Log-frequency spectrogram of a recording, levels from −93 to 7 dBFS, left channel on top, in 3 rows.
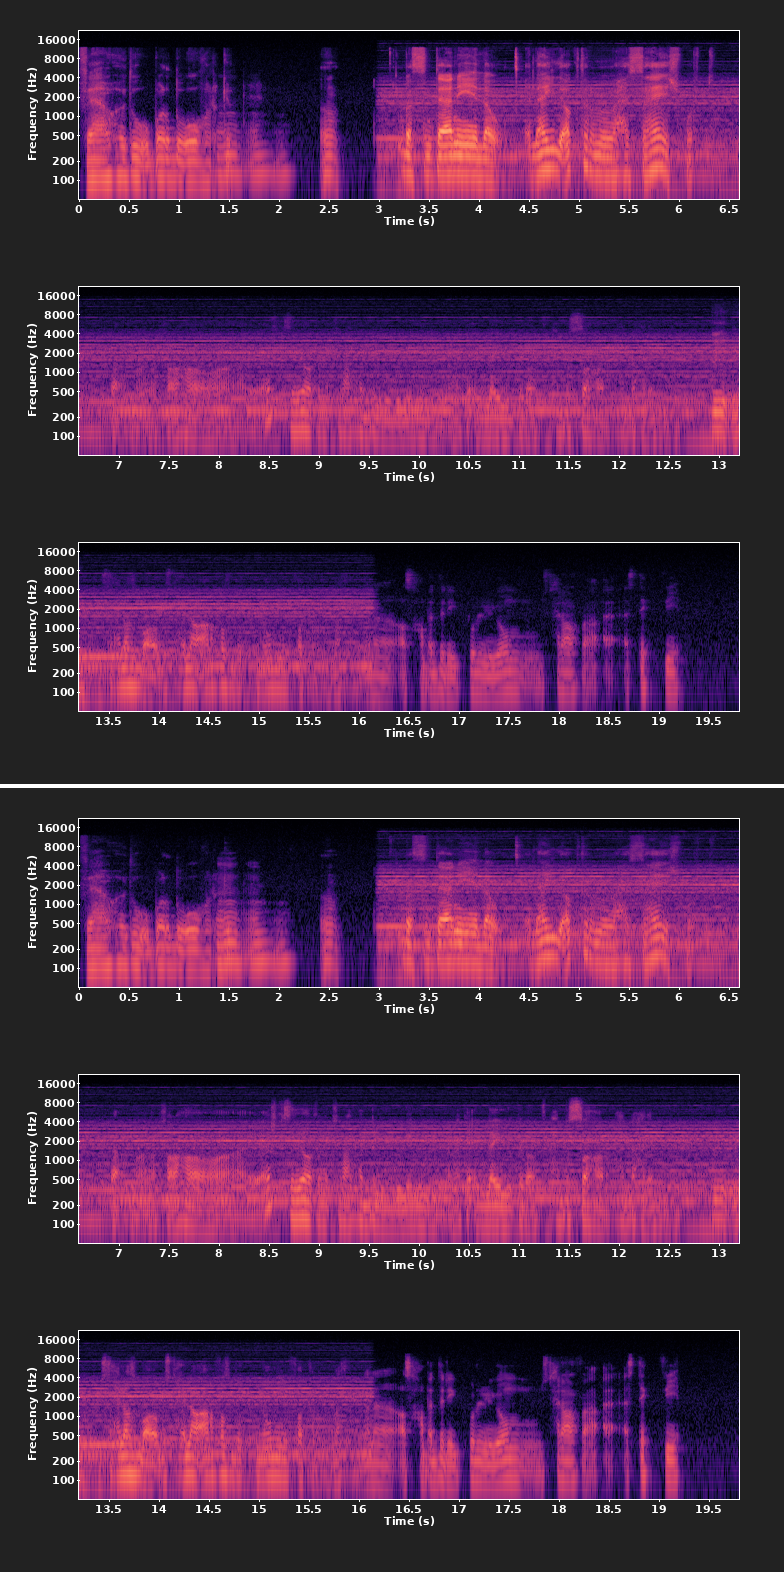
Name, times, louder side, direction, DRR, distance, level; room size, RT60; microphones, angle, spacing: voice 1, 0.0-1.4 2.4-2.6 3.2-6.2 12.9-13.3, left 5 dB, 65° left, 0.5 m, -25 dB
voice 2, 1.4-2.1 6.9-12.6 13.4-19.2, right 5 dB, 85° right, 0.5 m, -34 dB
sound 1, 3.0-16.2, right 2 dB, 10° right, 1.5 m, -34 dB
6.8 x 4.2 x 3.6 m
head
